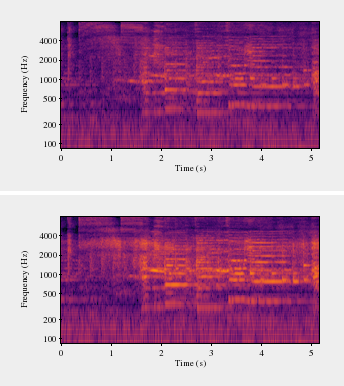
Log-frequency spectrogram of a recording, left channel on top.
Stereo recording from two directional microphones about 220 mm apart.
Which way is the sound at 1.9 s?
20° right (ahead or behind).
